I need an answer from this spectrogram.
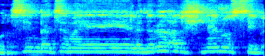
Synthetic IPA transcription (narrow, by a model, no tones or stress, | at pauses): ot͡simbe̞et͡sem | le̞d̪abe̞ʁalʃne̞jno̞sim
